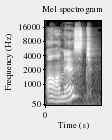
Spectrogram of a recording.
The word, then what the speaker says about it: honest: mantenha pronúncia do latim então isso daqui a gente falar honest sem som de ch então não vou falar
